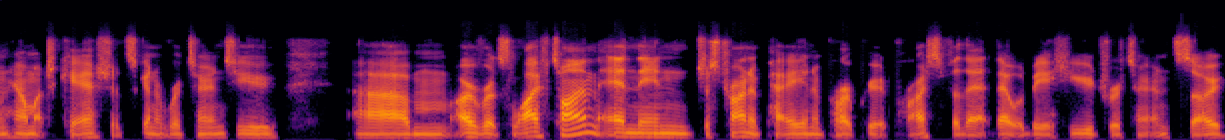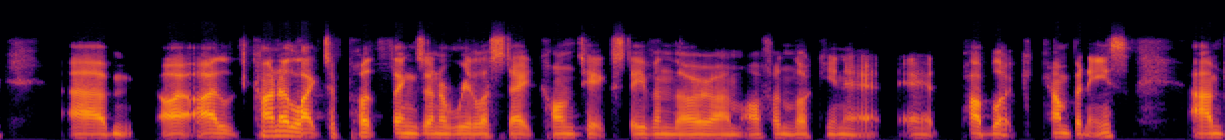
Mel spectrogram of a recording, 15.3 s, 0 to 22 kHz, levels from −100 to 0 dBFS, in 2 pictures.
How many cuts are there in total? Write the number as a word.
two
